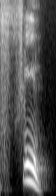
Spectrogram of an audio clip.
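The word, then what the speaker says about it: fou: OU is pronounced oo. Let's say oo. Oo. Oo. You have foo. Foo meaning crazy. So the sound oo is represented by OU.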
